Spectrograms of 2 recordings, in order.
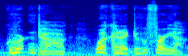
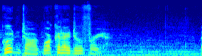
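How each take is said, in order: First: It is spoken in a Scottish-sounding accent. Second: It is spoken in a German-sounding accent. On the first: The speaker calls it wrong. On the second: The speaker calls it right.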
